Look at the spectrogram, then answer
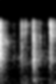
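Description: A few quick, quiet keystrokes on a computer keyboard, three or four separate clicks in under a second.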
